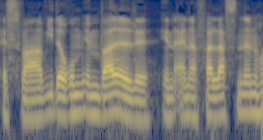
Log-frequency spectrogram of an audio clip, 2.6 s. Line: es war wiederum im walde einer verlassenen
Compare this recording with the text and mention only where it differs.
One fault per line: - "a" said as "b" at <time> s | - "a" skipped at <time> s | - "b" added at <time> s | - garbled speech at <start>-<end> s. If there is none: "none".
- "in" added at 1.6 s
